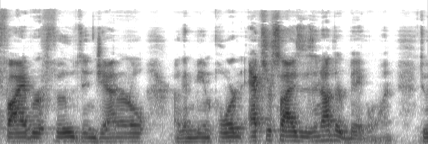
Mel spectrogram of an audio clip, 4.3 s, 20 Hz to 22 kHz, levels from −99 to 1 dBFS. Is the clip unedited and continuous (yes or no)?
yes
